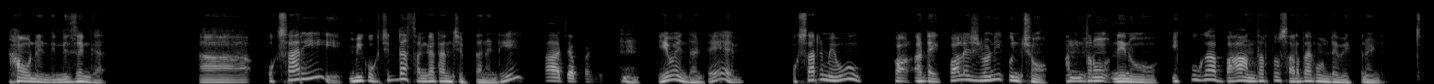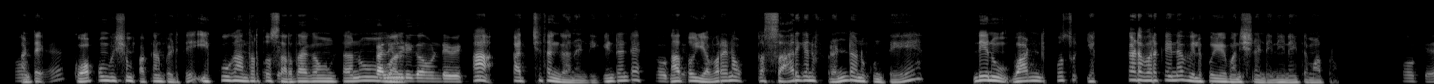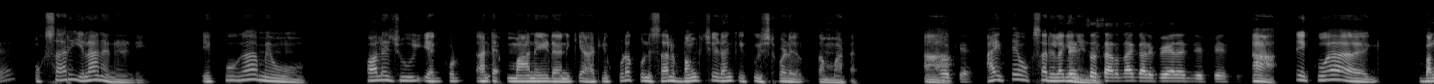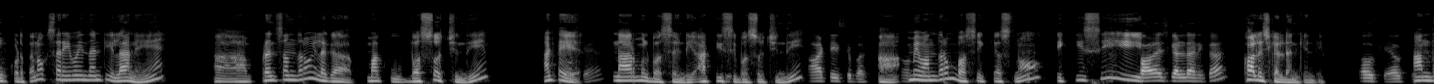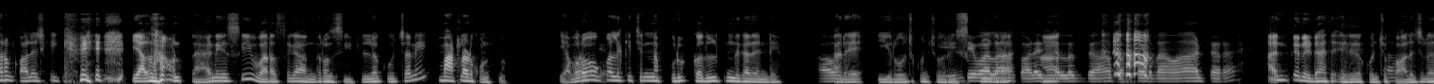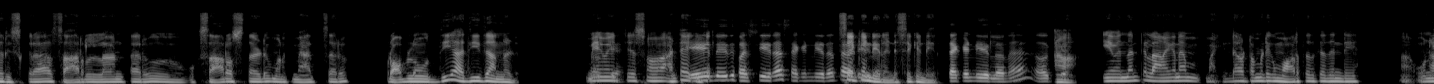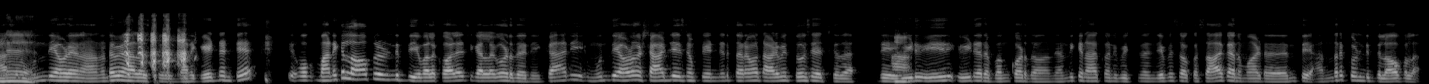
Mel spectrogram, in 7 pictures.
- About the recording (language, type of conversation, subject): Telugu, podcast, ఒక రిస్క్ తీసుకుని అనూహ్యంగా మంచి ఫలితం వచ్చిన అనుభవం ఏది?
- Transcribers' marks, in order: throat clearing; lip smack; in English: "ఫ్రెండ్"; in English: "బంక్"; in English: "ఫ్రెండ్స్‌తో"; in English: "బంక్"; in English: "ఫ్రెండ్స్"; in English: "నార్మల్"; in English: "ఆర్టీసీ"; in English: "ఆర్టీసీ"; laughing while speaking: "ఎళ్దాం అని ప్లానేసి"; chuckle; other background noise; giggle; in English: "రిస్క్‌రా"; in English: "మ్యాథ్"; in English: "ఇయర్‌లో"; in English: "ఫస్ట్"; in English: "సెకండ్"; in English: "సెకండ్"; in English: "థర్డ్"; in English: "సెకండ్"; in English: "సెకండ్ ఇయర్‌లోనా"; in English: "మైండ్ ఆటోమేటిక్‌గా"; laugh; in English: "స్టార్ట్"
